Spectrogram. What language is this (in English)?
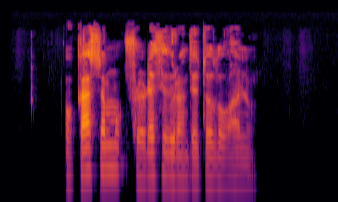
Galician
